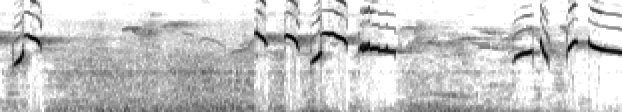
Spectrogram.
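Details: An oriental magpie-robin, riled into facing a rival, sings hard and loud. Short groups of bright, curving whistles mixed with sharp clicks come in three quick bouts separated by brief quiet gaps.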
